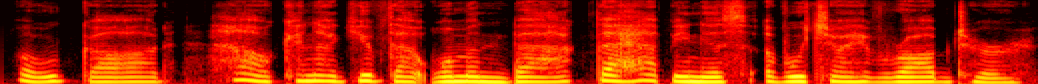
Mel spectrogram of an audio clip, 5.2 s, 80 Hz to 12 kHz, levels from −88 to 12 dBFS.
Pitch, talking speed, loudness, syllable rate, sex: 195 Hz, 195 wpm, -17 LUFS, 4.6 syllables/s, female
